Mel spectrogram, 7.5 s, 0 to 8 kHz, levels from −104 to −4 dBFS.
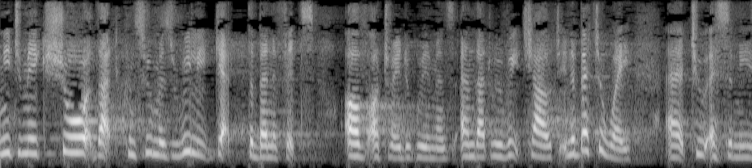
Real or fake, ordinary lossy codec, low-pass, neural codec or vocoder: real; none; none; none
